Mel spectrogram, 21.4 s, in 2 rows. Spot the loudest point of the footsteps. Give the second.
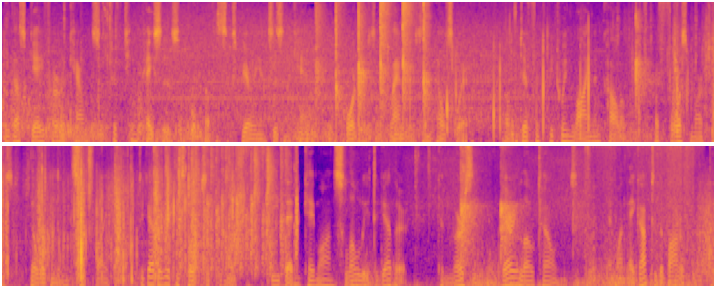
12 s.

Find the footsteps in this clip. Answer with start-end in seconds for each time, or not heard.
6.0-14.9.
